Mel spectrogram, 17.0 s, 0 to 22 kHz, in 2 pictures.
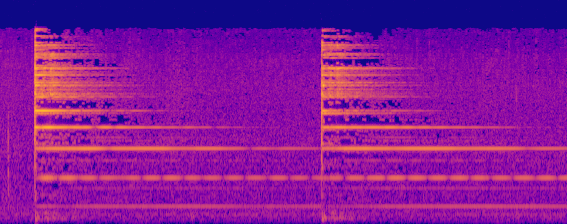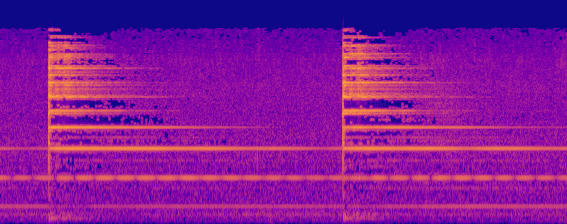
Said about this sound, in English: Ladies and gentlemen, please rise as we toll the bell 10 times to honor the memory of Brodie Lee.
